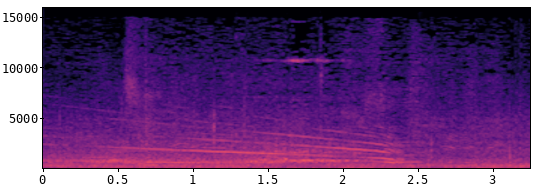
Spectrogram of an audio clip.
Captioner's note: sirens wailing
